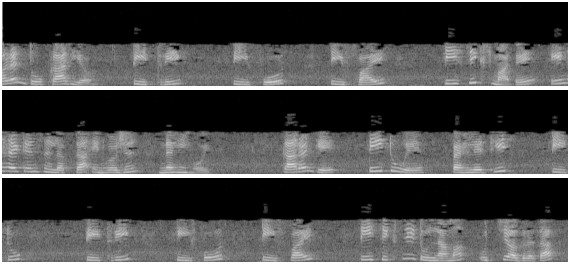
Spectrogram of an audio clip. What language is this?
Gujarati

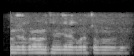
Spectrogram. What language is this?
Bangla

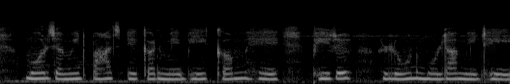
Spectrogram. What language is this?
Chhattisgarhi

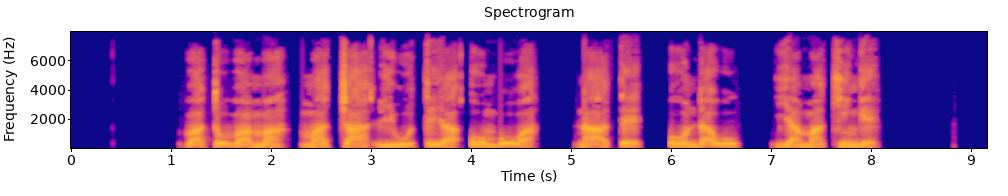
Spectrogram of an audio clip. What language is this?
Mokpwe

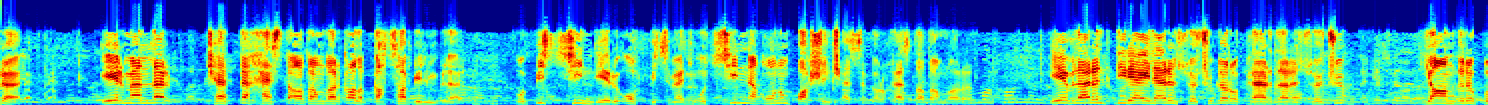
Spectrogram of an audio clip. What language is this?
Turkish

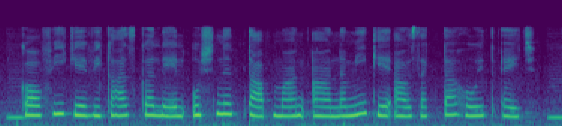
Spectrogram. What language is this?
Maithili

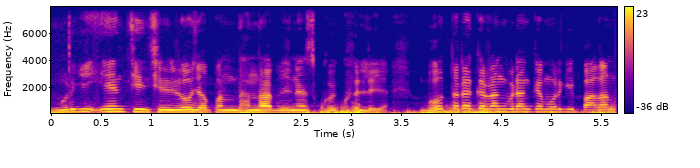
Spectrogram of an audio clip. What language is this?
Maithili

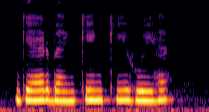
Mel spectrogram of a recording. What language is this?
Magahi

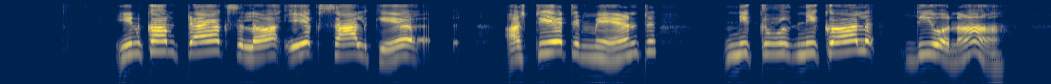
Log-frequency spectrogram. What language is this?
Maithili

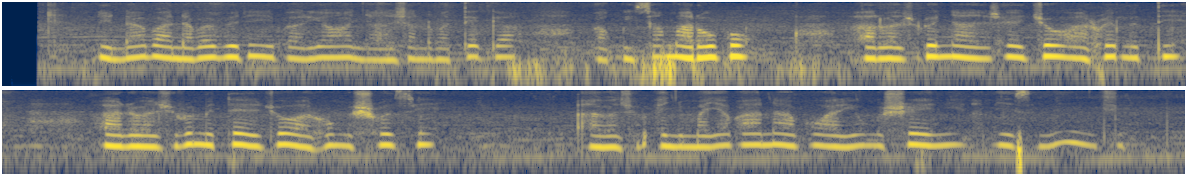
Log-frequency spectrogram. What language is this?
Nyankole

